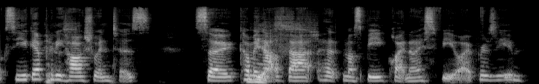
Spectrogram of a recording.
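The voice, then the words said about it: British accent. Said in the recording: “I live in the UK, for listeners who aren't aware from the accent.”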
